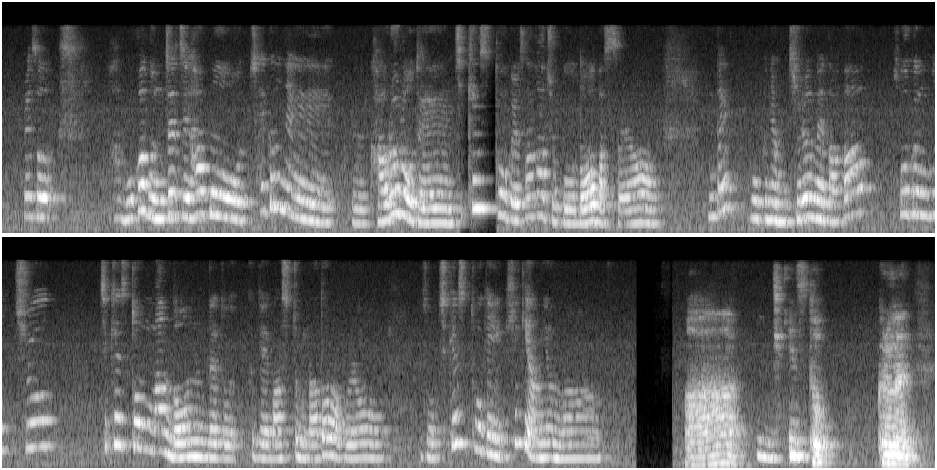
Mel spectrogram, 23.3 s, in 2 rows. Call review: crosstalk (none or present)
none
